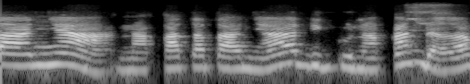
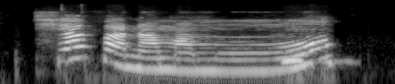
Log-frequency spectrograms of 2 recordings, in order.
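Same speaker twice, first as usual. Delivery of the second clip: pitch climbing upward on namamu; 3 semitones lower than usual. Intonation lesson modelling a question sentence: rising pitch on namamu. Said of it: "kalimat tanya diucapkan dengan nada intonasi naik".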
